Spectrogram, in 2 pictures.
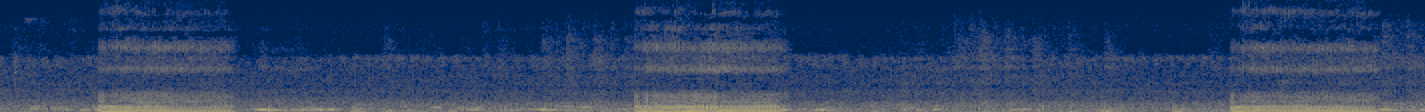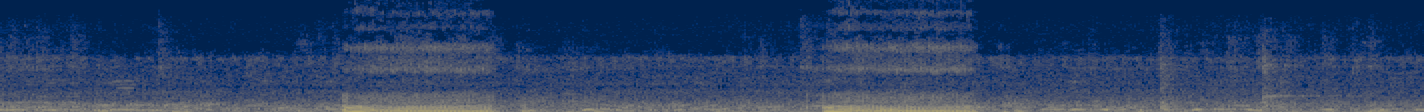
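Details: A pug napping in the daytime with eyes rolled back, recorded close up: loud, rough snores about every three to four seconds, with quieter breathing between them.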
